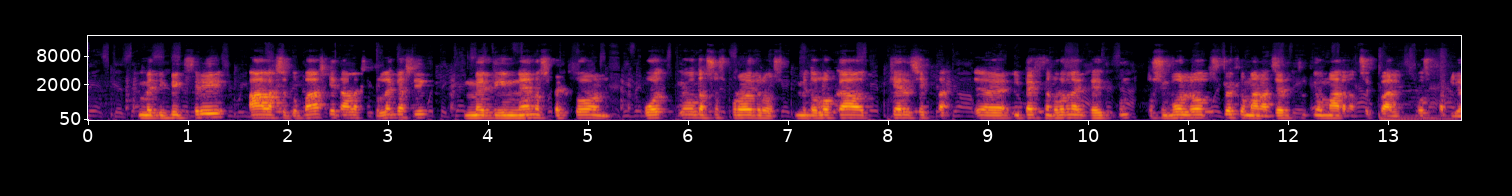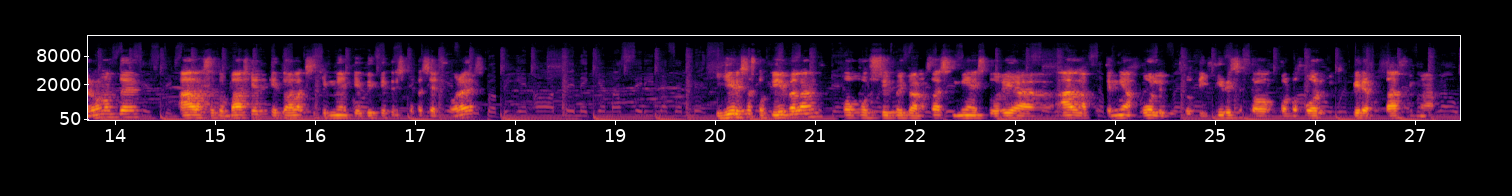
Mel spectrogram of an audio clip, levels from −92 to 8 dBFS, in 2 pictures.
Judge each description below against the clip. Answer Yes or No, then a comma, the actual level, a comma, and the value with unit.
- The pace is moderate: No, fast, 180 wpm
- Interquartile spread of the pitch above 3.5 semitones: No, average, 2.8 semitones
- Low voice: Yes, low, 125 Hz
